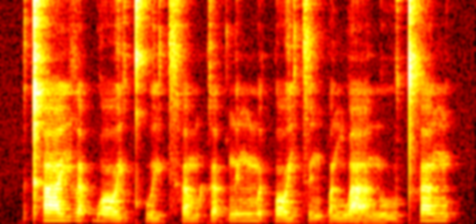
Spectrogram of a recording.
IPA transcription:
kʰ aː˥ j l ɐ˨˥ p̚ w ɔː˨ j kʷʰ e˨˧ j t͡sʰ ɐ˧ m k ɐ˨˥ k̚ n̪ ɪ˥ ŋ m ɵ˨˥ t̚ ɔː˨˧ j t͡s ɪ˨˩ ŋ p ɐ˧ ŋ w aː˨˩ n̪ uː˨ t̪ʰ ɐ˥ ŋ

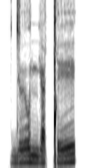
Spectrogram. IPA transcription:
d ø o̯ nʲ ɑ ǃ e

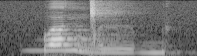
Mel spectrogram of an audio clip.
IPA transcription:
b ɐ˦ ŋ͡ǀ ʉ˨ b

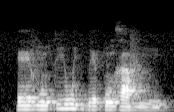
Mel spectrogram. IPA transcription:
eː˨ v ũ˨ k iː˦ w i˨ ɡ͡b e˨ p ũ˨ ɣ a˨ v iː˨

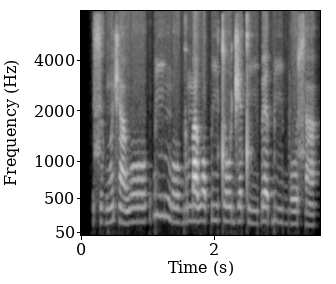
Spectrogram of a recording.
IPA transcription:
s ɨ˨ ɡʷ ĩ˨˦ ʃ ã˨ w oː˧ | ɓ iː˦ ŋ oː˨ ɡ ə˧ m a˧ w ɔ˧ p iː˧ t oː˧ d͡ʒ ɛ˧ t iː˨ ɓ ɛ˦ ɓ iː˧ b oː˨ s ã˨

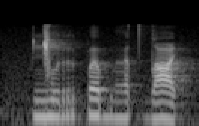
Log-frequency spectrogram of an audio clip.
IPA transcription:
ŋ͡ǀ u r p ə bʱ ə t dˤ i

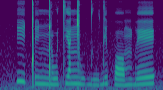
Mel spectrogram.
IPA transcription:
i ǃ i ŋ͡ǃ u tʲ a ŋ͡ǀ ṳ d̪ ṳ d i p ɔ m b e

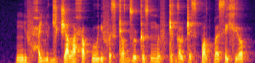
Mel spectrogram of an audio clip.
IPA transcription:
ŋ i f ħ e ʎ u ɡʲ e t͡ʃ ɛ lˠ ə ħ ɔ k͡p u ɾʲ ɘ f ə s ʈ ɔ d͡z u ʈ u s ŋ͡m ɘ f ʈ ə ɡ ə lˠ ʈ i s p ɔ lˠ k͡p ə s e xʲ ɔ

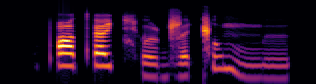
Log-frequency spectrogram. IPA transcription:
pʼ ɑ˥ tʼ æ˥ t͡ɕʰ ɵ˩ ɖ͡ʐ ɛ˩ ǁ u˥ mː ʉ˩

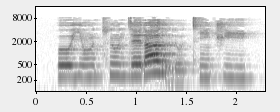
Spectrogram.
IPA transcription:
o˦ j ũ˦ t͡s ũ˦ d ɛ˦ ɾ a˦ r u˨ tʰ ĩ˦ t͡ʃ iː˦

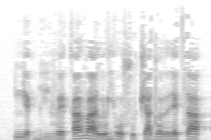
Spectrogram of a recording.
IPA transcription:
ɲ ɛ˨ ɡ͡b iː˨ v ɛ˨ k a˦ v a˨ l ʊ˦ j oː˨ s u˨ t͡ʃ a˦ d ɔ˦ r ɛ˦ t͡s a˦

